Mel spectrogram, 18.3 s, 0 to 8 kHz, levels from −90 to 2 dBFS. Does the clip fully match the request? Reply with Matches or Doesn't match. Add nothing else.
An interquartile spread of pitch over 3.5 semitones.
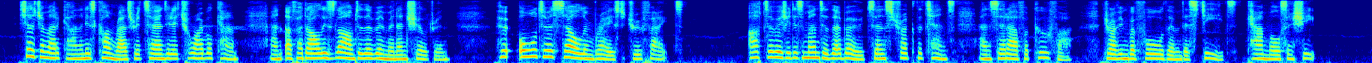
Doesn't match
